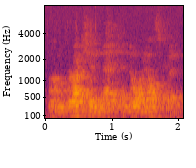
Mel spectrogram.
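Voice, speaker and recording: A man asking a polite, measured question as a journalist at a press conference. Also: deep voice, completely flat delivery, far from the mic, crowd noise. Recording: echoey room, mic from afar.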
